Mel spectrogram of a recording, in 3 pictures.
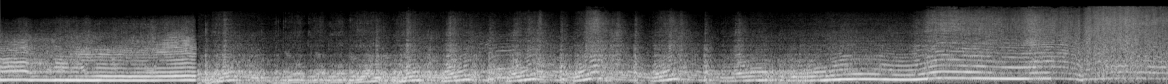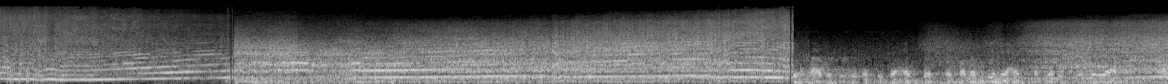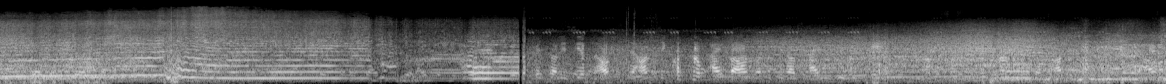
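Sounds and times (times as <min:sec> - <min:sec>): race car engines at high revs: 0:00.0 - 0:19.6, 0:20.8 - 0:35.0
race car accelerating: 0:00.0 - 0:35.0.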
